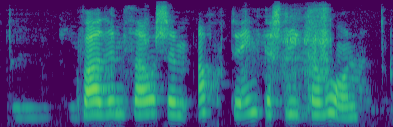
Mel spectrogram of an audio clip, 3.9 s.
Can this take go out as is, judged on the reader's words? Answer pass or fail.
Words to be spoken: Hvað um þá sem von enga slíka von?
fail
